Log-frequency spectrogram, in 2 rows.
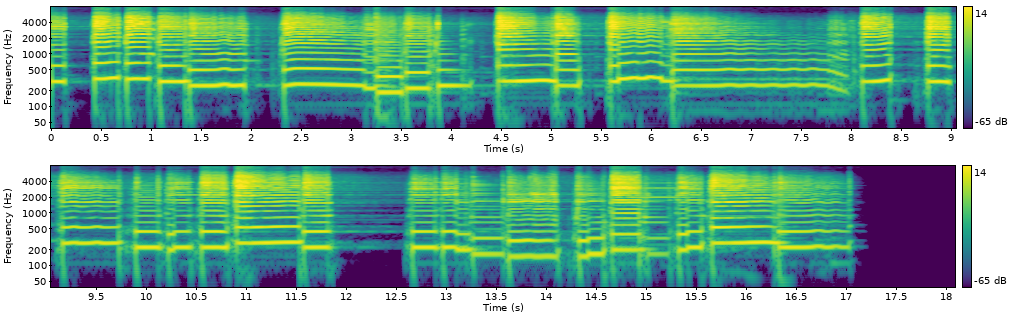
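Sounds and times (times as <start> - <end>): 
dirty electric guitar on neck pickup: 0.0 - 17.2.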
